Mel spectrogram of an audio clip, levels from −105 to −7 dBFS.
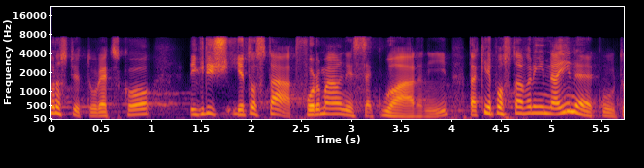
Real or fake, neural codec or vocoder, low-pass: fake; codec, 16 kHz, 2 kbps, X-Codec, HuBERT features, trained on balanced general audio; 7.2 kHz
